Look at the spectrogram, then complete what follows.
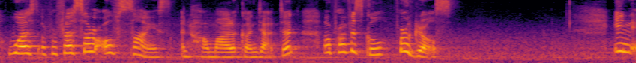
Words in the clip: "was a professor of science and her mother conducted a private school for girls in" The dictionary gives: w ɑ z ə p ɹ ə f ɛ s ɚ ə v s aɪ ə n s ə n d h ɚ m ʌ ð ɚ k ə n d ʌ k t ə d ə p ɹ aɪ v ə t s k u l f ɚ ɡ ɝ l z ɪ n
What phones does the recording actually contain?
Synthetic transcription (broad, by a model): w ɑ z ə p ɹ ə f ɛ s ɚ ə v s aɪ n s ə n h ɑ m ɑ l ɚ k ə n d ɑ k t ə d ə p ɹ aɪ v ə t s k u l f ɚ ɡ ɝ l s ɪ n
